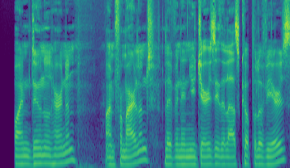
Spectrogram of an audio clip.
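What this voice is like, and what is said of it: Irish brogue accent. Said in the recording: “that lovely brogue”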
